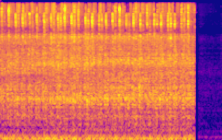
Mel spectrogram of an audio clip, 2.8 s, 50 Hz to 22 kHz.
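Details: 2016 Ducati Scrambler, bought as an insurance total loss and being resurrected: loud, lumpy twin-cylinder idle with an even throb, cut off abruptly by shutdown; idles normally with no odd noises.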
